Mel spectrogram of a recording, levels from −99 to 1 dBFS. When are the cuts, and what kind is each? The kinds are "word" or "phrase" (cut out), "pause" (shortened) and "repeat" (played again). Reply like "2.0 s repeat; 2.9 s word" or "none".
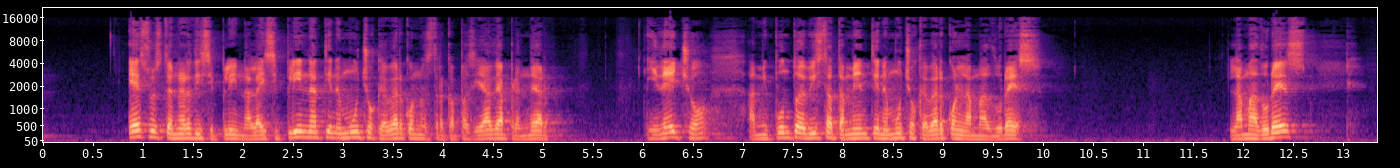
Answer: none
